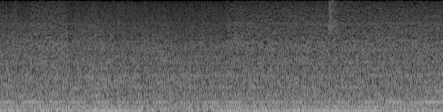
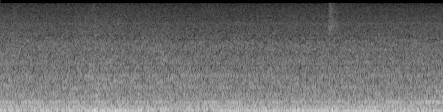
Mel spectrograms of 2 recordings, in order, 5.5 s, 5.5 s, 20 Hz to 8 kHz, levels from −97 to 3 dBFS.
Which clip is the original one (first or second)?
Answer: first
